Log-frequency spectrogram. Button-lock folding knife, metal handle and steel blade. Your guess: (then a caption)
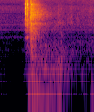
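Slightly sticky. A button-lock folding knife with aluminum handles and a steel blade is flicked open, giving a single sharp, bright pop that fades quickly. The pop shows a slight button stick, not too bad, which is expected to loosen up with use.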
